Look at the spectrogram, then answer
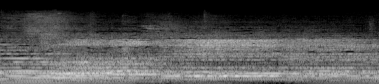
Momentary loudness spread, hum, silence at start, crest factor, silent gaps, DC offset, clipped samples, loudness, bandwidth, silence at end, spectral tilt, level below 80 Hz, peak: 5 LU; none; 0 s; 14 dB; none; under 0.1%; under 0.1%; -16 LUFS; 13.5 kHz; 0 s; -4 dB/octave; -40 dBFS; -2 dBFS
